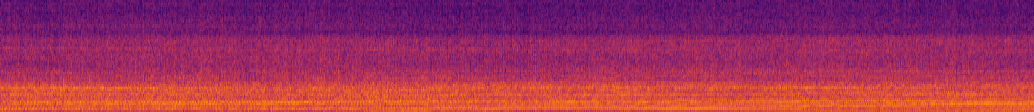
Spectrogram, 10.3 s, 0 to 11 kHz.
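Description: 1992 Johnson 60 hp two-stroke outboard motor opened up under throttle, its pitch climbing as the boat picks up speed, with a step up about four seconds in and a slower rise after that.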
